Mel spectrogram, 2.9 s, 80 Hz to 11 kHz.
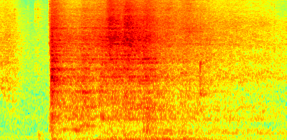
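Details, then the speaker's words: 1980 Camaro 2nd gen, Chevy 5.7 (350) small-block V8, first start: cranks, bursts into life, runs roughly a second or two, then dies. Hard start, brief run; distributor timing set as far advanced as it would go. "well it cranks a little bit hold on and again I guess a little spin still why is it so far"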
